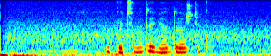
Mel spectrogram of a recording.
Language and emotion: Russian, neutral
